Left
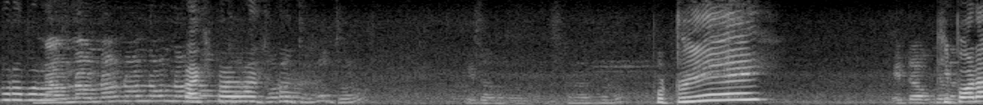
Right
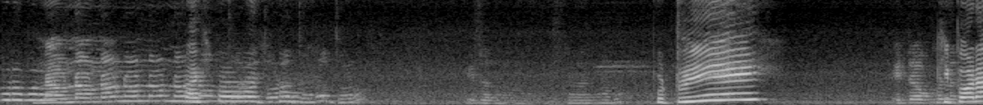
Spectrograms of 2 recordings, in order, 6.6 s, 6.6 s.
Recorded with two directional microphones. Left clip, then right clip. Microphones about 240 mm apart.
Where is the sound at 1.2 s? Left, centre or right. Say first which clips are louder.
Left 3 dB; centre.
